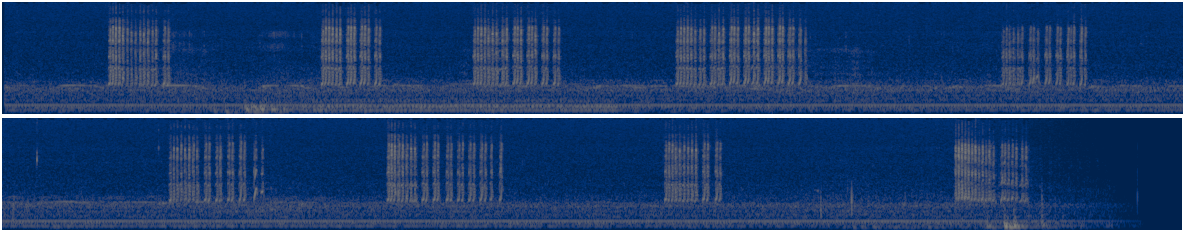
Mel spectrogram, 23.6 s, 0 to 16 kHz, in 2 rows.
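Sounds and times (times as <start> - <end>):
Turdus viscivorus call: 0.4 - 15.0, 15.6 - 16.9, 18.4 - 19.1, 21.3 - 22.8.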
